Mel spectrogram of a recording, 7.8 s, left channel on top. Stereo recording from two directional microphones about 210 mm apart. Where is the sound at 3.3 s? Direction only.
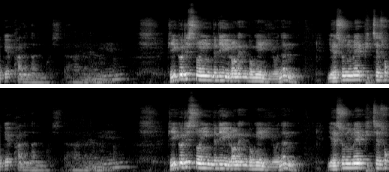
45° left (ahead or behind).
